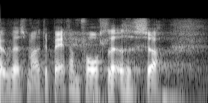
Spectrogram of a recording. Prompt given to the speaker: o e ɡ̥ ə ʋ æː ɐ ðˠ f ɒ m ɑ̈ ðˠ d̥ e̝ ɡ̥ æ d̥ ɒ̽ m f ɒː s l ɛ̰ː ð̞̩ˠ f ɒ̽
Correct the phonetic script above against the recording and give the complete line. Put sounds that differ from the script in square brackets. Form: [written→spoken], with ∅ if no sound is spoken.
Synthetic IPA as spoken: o e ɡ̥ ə ʋ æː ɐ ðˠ [f→s] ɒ m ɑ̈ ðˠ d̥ e̝ [ɡ̥→b̥] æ d̥ ɒ̽ m f ɒː s l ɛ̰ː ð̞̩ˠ [f→s] ɒ̽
